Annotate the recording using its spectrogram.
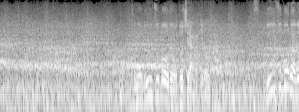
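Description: A stadium crowd chants and cheers in the distance.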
